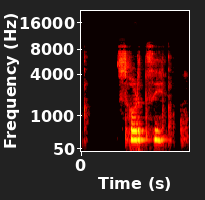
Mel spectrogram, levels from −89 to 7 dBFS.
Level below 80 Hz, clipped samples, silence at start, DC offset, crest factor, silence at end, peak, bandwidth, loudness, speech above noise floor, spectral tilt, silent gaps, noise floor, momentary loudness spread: -64 dBFS; under 0.1%; 0.75 s; under 0.1%; 18 dB; 0.5 s; -8 dBFS; 9.4 kHz; -24 LUFS; over 67 dB; -4.5 dB/octave; none; under -90 dBFS; 18 LU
